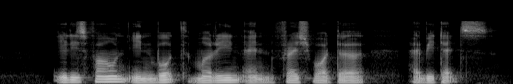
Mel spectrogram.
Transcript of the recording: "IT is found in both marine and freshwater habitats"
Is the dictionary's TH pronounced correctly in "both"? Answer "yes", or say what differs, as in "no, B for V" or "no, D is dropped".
no, T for TH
